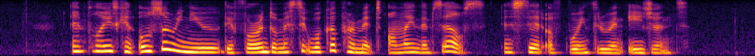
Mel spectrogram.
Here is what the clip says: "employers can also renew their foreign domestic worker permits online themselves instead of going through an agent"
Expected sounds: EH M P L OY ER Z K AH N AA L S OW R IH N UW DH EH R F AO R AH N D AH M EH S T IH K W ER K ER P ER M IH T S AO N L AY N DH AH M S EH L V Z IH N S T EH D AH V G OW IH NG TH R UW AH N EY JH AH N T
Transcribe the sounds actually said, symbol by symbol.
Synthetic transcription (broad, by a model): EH M P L OY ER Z K AH N AA L S OW R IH N UW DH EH F AO R AH N D AH M EH S T IH K W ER K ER P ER M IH T AO N L AY N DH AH M S EH L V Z IH N S T EH D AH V G OW IH NG TH R UW AH N EY JH AH N T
